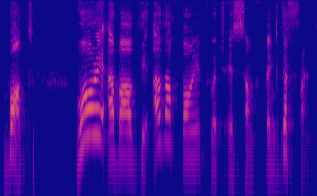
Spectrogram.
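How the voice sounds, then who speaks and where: English, slow, lively rising and falling pitch, emphatic, repeats points, online class. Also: highs cut off. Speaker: IELTS speaking teacher.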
